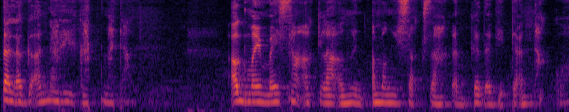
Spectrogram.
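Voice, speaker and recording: A woman playing a humble, weary, devoted mother in a radio drama, speaking earnestly and plaintively. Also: deep voice. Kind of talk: radio drama acting in Ilocano.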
